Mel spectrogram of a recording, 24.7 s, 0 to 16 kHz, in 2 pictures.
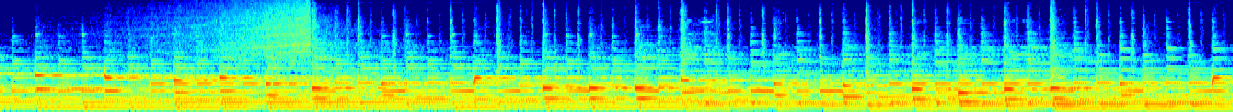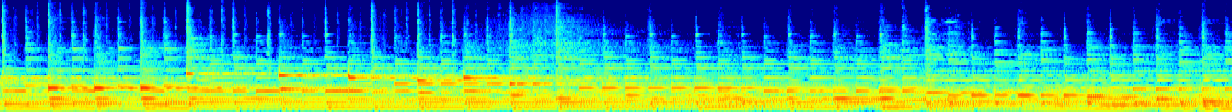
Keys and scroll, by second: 10.4 q, 22.4-23.4 typing.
